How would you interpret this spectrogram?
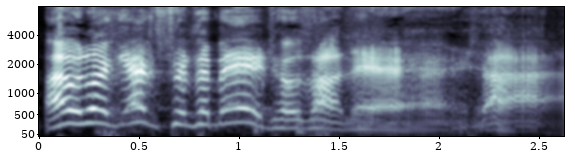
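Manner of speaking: high, loud, stiff military politeness; drill sergeant. Pretend. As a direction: bark the order like a soldier. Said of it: "You say".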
